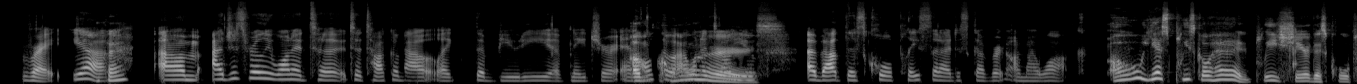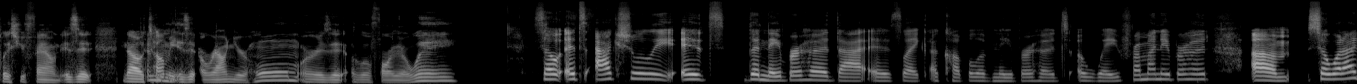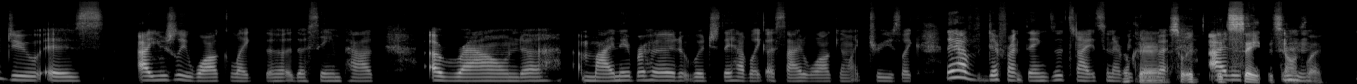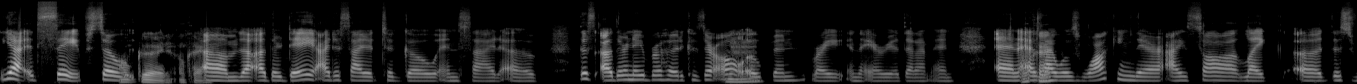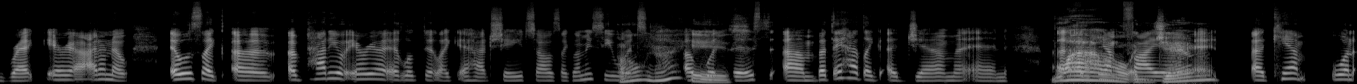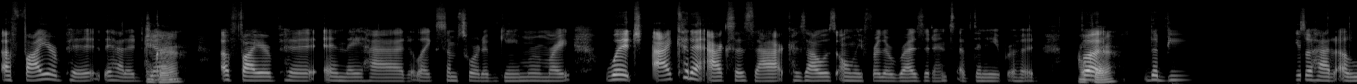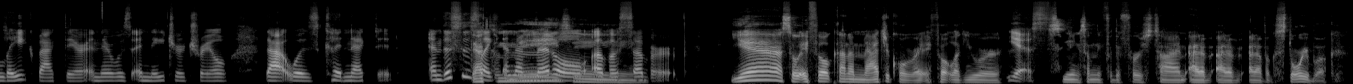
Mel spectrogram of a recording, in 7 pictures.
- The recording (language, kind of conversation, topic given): English, advice, How can I enjoy nature more during my walks?
- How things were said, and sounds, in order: other background noise; tapping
